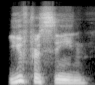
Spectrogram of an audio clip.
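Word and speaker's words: Euphrosyne: Euphorine. Euphorine.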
